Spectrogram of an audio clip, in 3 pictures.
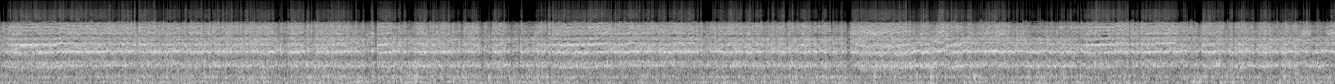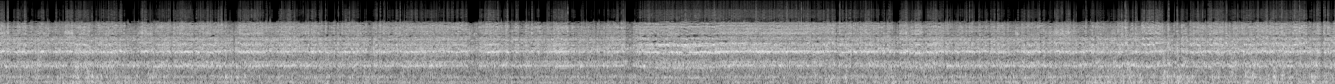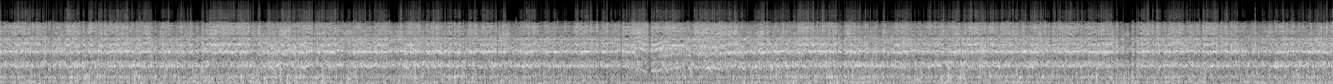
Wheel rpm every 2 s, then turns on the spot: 230, 230, 230, 230, 230, 230, 230, 230, 230, 230, 220, 230, 240, 230, 230, 230, 210, 230, 240, 230.
none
